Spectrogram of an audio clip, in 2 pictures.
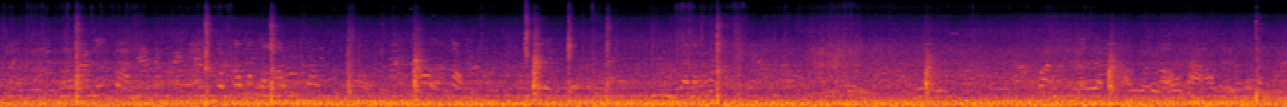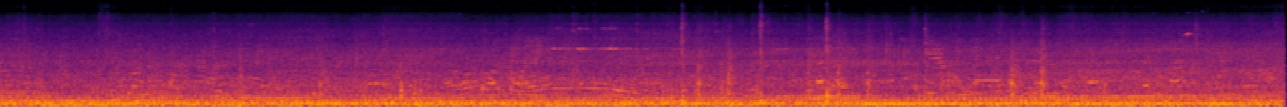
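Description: Busy open-air market ambience: voices of people talking in the background over a steady low rumble, with scattered small clicks and knocks.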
